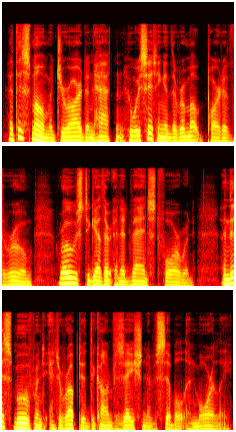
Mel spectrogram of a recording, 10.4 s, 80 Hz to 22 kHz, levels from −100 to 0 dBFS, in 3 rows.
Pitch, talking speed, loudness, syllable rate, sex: 110 Hz, 180 wpm, -20 LUFS, 5.6 syllables/s, male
